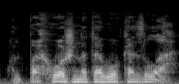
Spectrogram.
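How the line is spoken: Whispered quietly. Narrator (Russian): негромко шепнула Ия

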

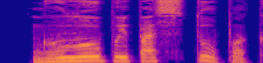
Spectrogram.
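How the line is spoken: Dry, harsh spirit voice. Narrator (Russian): сухим и резким голосом произнес дух Осталы

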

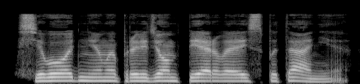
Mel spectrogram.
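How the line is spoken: Dull, muffled voice. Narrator (Russian): произнес хозяин замка обычным глухим голосом

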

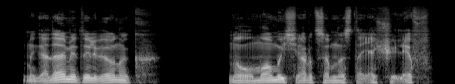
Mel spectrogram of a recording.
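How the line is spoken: Plain. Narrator (Russian): сказал Данила

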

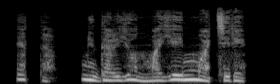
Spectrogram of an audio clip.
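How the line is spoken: Girl speaking through teeth. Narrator (Russian): процедила девочка

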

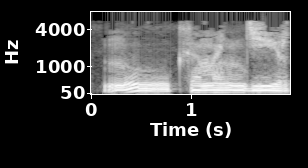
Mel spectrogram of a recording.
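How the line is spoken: Annoyed drawl. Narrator (Russian): досадливо протянул Шибанов

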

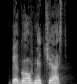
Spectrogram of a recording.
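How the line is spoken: Barked into ear. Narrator (Russian): рявкнула она ему в ухо

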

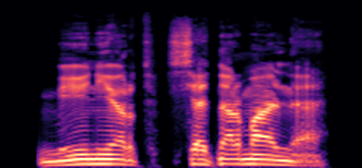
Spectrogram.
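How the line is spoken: Growled. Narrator (Russian): прорычал Ваймак

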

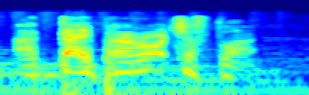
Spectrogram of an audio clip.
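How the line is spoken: Battered man's bark. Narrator (Russian): рявкнул изрядно помятый Долохов

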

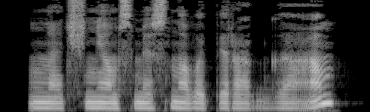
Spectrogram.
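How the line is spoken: Mutter. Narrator (Russian): пробормотал

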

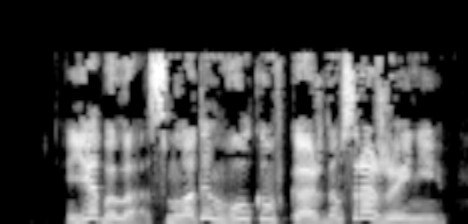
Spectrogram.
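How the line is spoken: Cheerful remark. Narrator (Russian): весело заметила Дейси

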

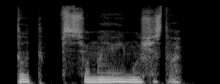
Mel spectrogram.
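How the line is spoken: Forced out, strained. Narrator (Russian): наконец выдавил он

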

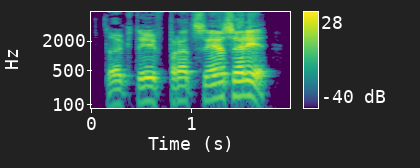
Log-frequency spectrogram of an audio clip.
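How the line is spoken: Loud laughter. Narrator (Russian): захохотал Грохотун

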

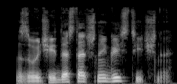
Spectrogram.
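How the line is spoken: Dry. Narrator (Russian): сухо произнес я

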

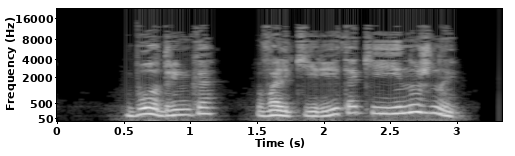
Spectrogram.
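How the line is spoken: Cheerful. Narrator (Russian): радостно сказала Гелата

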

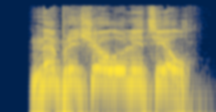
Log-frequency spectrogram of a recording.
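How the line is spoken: Shout after someone. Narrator (Russian): крикнул вслед радист

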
